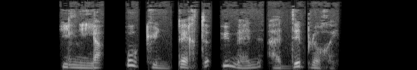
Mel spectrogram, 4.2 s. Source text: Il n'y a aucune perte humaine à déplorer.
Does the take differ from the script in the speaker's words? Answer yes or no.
no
